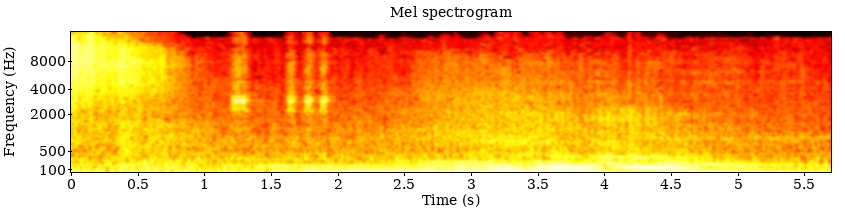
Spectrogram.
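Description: A bus engine rumbles steadily as the bus drives along a forest road, a deep continuous drone with a tonal hum that rises and falls slightly, plus a few brief rattles early on. No one speaks.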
